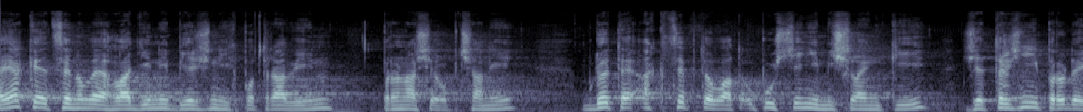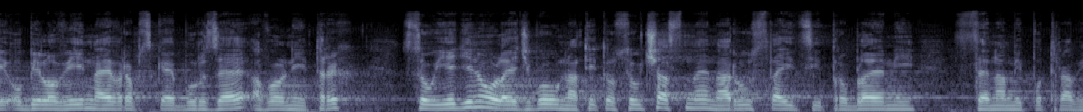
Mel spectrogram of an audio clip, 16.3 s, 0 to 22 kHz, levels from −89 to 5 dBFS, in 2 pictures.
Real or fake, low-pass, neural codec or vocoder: real; 14.4 kHz; none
